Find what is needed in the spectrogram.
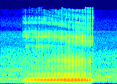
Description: Snoring Labrador .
